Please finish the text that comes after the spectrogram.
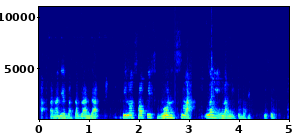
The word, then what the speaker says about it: Philosophisch grondslag: Philosophisch grondslag.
